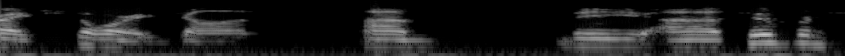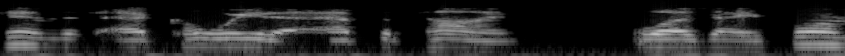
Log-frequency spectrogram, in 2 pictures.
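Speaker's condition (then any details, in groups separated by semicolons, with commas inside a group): ALS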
